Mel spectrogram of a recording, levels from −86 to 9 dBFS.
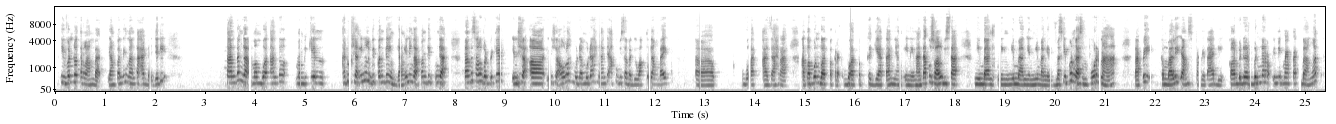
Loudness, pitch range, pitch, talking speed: -28 LUFS, 200-260 Hz, 235 Hz, 160 wpm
